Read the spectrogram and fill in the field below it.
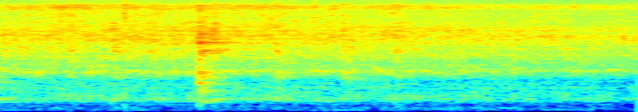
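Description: Small capsicum pieces sautéing over a low flame for chicken mandi, a steady soft sizzle with one brief stir or clink near the start, close and continuous with no talk.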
